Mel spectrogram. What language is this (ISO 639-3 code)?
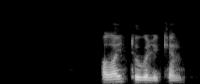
tat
